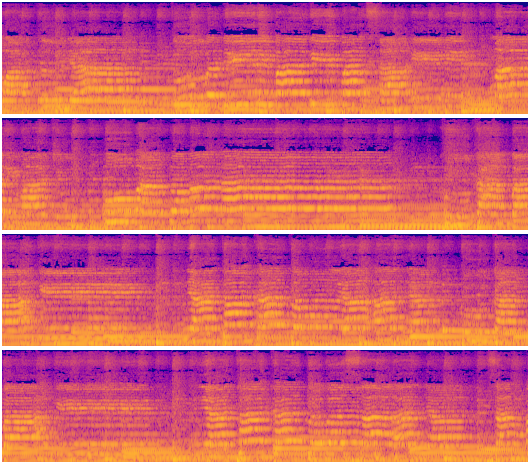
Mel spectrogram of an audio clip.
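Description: Women's voices singing an Indonesian worship song into microphones, accompanied by an electronic keyboard, without a break.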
